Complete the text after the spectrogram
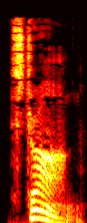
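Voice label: "strong", American English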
